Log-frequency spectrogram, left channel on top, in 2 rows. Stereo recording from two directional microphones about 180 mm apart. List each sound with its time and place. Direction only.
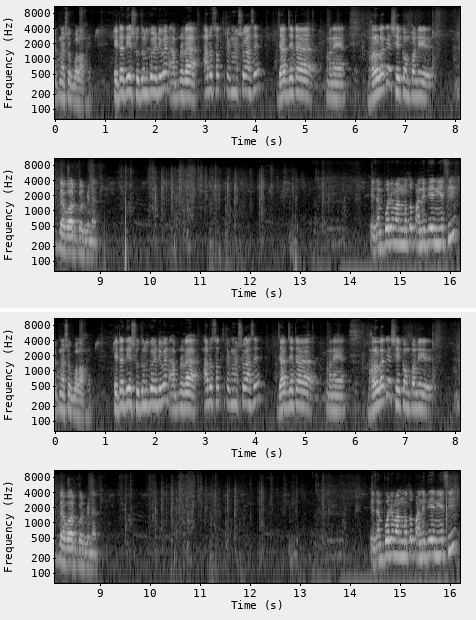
0.0 s a man's voice: 35° right (ahead or behind); by 8.8 s 20° right (ahead or behind)
10.1 s a sound: centre (ahead or behind)
14.3 s speech: 5° right (ahead or behind)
